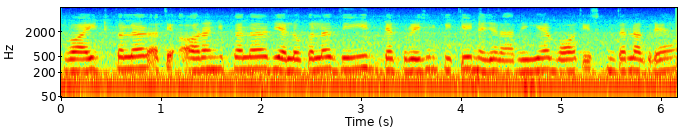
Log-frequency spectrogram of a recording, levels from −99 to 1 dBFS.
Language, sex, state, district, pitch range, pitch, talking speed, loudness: Punjabi, female, Punjab, Fazilka, 105-115 Hz, 110 Hz, 205 wpm, -15 LUFS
